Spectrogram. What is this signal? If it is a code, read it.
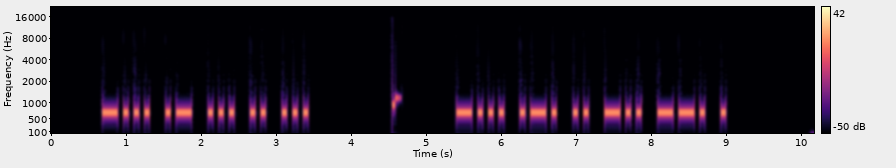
Morse code, heard as a keyed tone, about 17 wpm, 700 Hz. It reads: BASIS BRIDGE
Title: Sentences from Top 1200 Words - New Word Drill Alt - 17wpm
